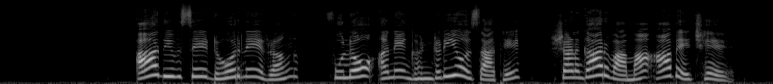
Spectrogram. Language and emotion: Gujarati, neutral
